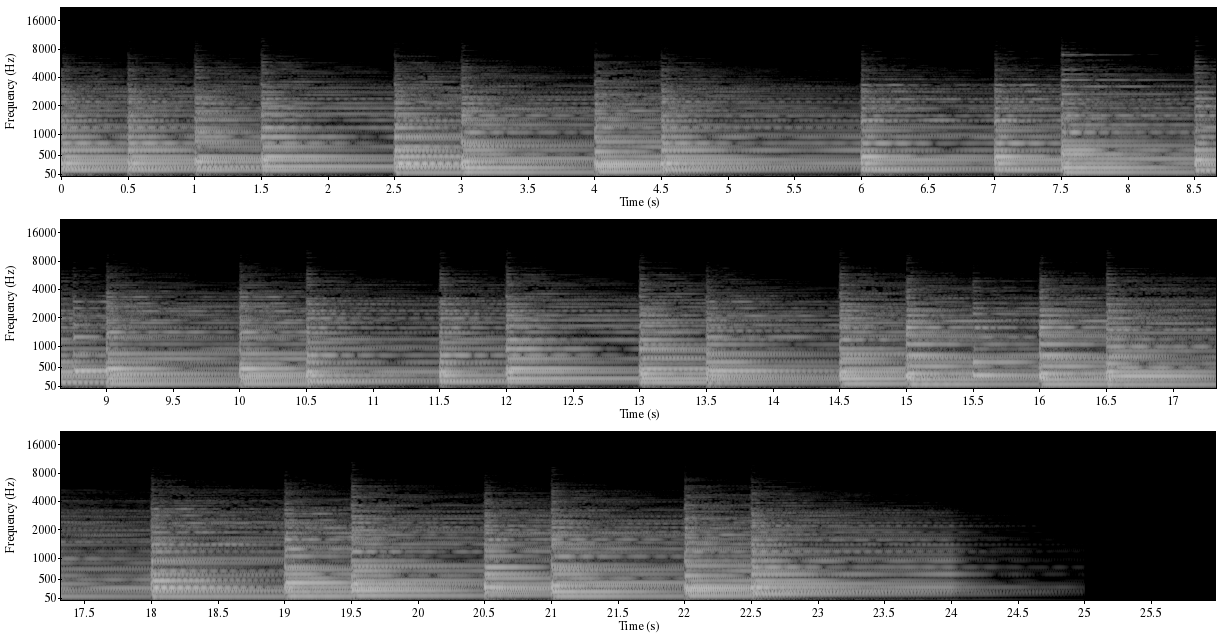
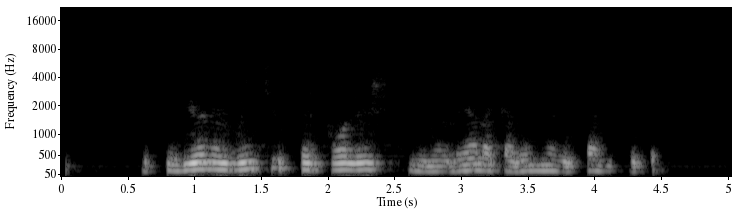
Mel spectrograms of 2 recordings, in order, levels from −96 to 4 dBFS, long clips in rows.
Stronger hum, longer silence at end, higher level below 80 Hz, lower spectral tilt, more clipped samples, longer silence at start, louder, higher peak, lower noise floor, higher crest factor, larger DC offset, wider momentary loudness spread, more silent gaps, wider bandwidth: neither; first, 1.8 s vs 0.55 s; first, -62 dBFS vs -78 dBFS; second, -9 dB/octave vs -14 dB/octave; neither; second, 0 s vs 0.6 s; first, -30 LUFS vs -36 LUFS; about the same, -14 dBFS vs -16 dBFS; second, -68 dBFS vs under -90 dBFS; about the same, 16 dB vs 20 dB; neither; second, 11 LU vs 17 LU; neither; first, 7.4 kHz vs 1.6 kHz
